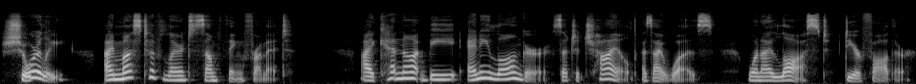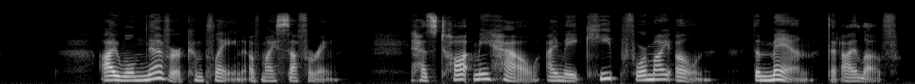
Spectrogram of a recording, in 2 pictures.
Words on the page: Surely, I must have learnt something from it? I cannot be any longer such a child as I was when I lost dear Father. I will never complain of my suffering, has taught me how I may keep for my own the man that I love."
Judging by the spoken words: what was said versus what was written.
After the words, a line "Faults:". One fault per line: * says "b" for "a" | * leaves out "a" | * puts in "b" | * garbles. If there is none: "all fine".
Surely, I must have learnt something from it? I cannot be any longer such a child as I was when I lost dear Father. I will never complain of my suffering, has taught me how I may keep for my own the man that I love."
Faults:
all fine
